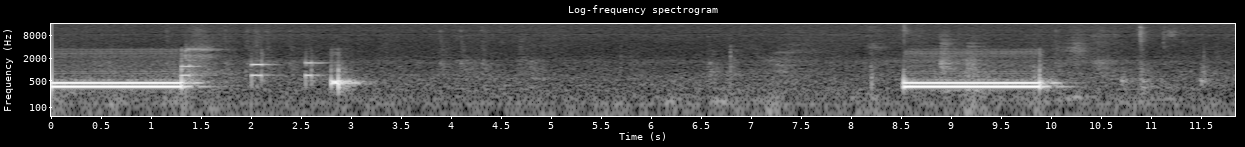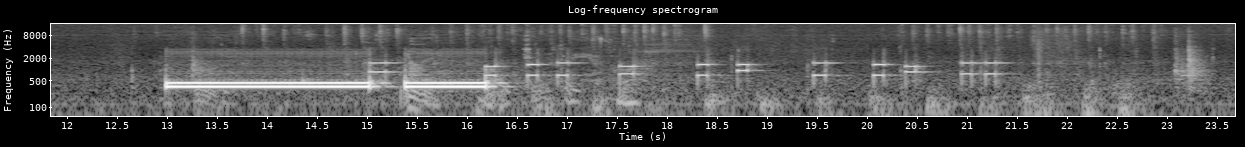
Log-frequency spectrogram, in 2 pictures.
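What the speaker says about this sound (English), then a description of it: "I'm going to call the conference line back" A phone dials into a conference line and produces loud steady dial tone bursts, separated by gaps, followed by a rapid series of short keypad beeps from the dialed digits.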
